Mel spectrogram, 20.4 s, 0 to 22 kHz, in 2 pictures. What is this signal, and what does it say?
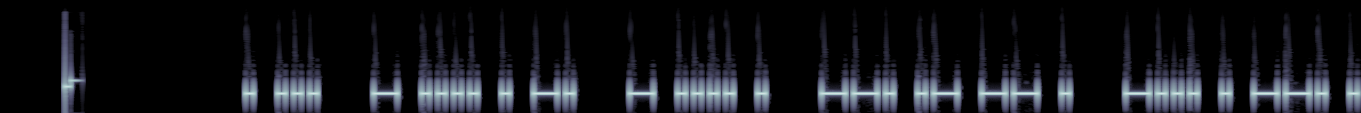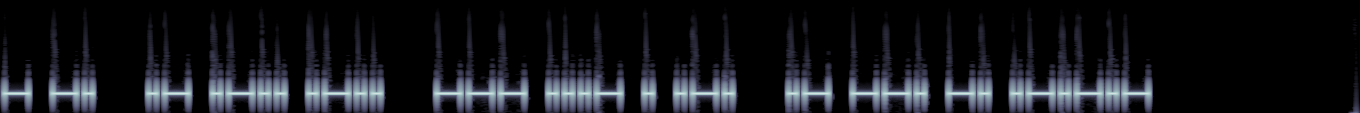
Morse code, heard as a keyed tone, about 20 wpm, 700 Hz. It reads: ES THEN THE GAME BEGAN ALL OVER AGN.
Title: Sentences from Top 500 Words and Abbreviations 20wpm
